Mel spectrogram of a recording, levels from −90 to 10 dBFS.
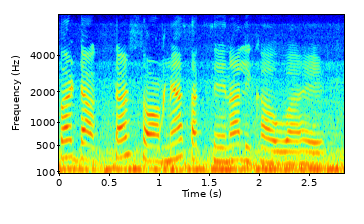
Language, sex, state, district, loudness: Hindi, female, Uttar Pradesh, Lucknow, -13 LUFS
